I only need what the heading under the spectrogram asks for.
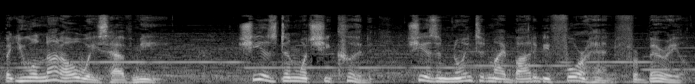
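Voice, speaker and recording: An actor playing Jesus as a calm, authoritative male teacher, speaking in an earnest, measured way. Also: mid-range voice, lightly acted. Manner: earnest, measured scripture delivery. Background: music score.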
